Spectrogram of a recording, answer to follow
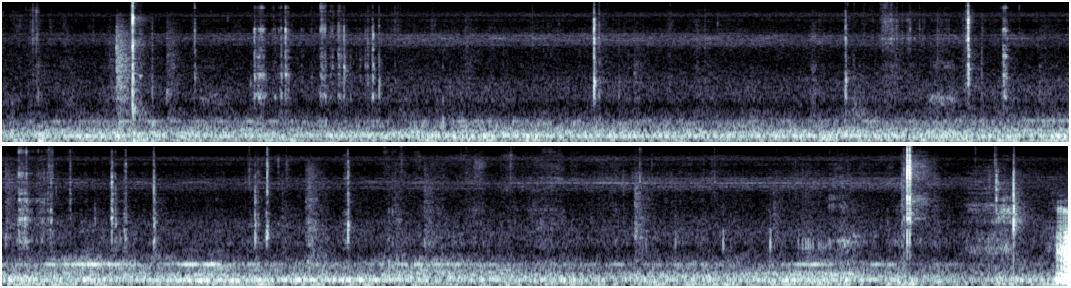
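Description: Allen key turning and tightening a bolt on a motorcycle engine, with scattered light metallic clicks of the tool against the bolt, over a faint steady hum.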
